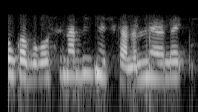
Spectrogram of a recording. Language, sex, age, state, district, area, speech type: Bodo, female, 45-60, Assam, Kokrajhar, rural, conversation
